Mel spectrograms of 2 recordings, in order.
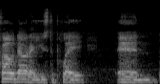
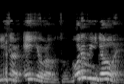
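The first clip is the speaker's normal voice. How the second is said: higher, incredulous retold protest; exasperated disbelief; 8 semitones higher, 3 dB louder than usual. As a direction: protest in baffled exasperation, rising in pitch. Retold exasperation at kids' practice.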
